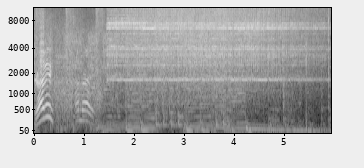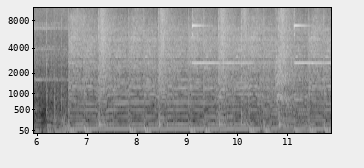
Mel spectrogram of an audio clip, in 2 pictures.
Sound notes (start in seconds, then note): 1.4 metal clanging; 5.5 energetic rock music continues; 9.0 bell dinging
